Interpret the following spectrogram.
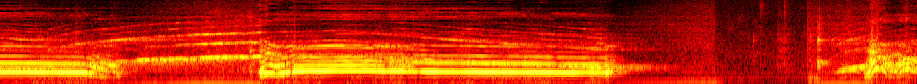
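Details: Drawn-out howls from a German Shorthaired Pointer: two long wavering notes that rise and sag, a near-silent gap, then a brief burst of shorter yelping sounds at the end.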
